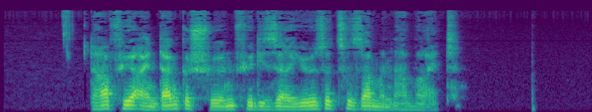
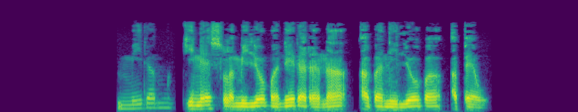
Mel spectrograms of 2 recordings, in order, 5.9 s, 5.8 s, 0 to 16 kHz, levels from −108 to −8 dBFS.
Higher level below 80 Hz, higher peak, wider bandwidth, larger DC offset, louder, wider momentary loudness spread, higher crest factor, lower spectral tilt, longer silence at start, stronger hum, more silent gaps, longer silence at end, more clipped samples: second, -62 dBFS vs -50 dBFS; second, -8 dBFS vs -2 dBFS; first, 11.5 kHz vs 7.6 kHz; neither; second, -29 LUFS vs -16 LUFS; about the same, 16 LU vs 15 LU; first, 22 dB vs 16 dB; second, -4.5 dB/octave vs -6 dB/octave; second, 0.6 s vs 1.2 s; neither; second, none vs 1.76-1.83 s; first, 1.35 s vs 0.95 s; neither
